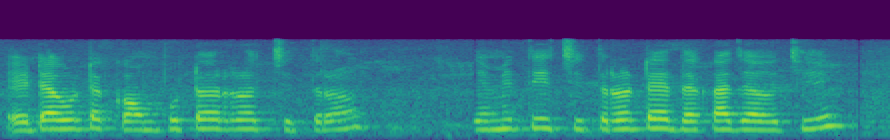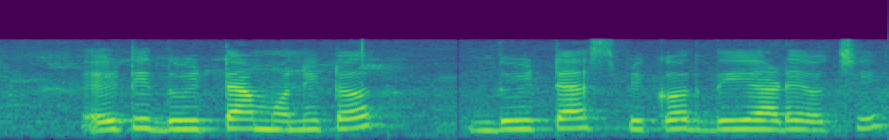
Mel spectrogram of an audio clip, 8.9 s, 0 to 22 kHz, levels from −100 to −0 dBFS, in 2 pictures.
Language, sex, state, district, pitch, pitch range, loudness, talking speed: Odia, female, Odisha, Malkangiri, 225 Hz, 220-245 Hz, -18 LUFS, 115 wpm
